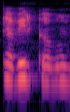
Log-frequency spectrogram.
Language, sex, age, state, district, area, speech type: Tamil, female, 18-30, Tamil Nadu, Madurai, rural, read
